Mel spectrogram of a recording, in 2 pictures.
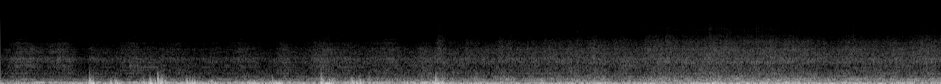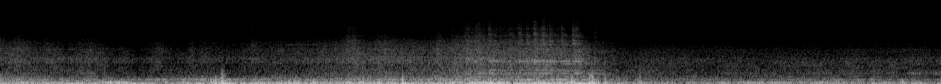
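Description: Enclosed gondola cabin running along its haul rope: a steady low rumble with occasional knocks. About fourteen seconds in it swells into a louder rolling whir as the cabin runs over a lift tower's sheave wheels, then drops off suddenly.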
